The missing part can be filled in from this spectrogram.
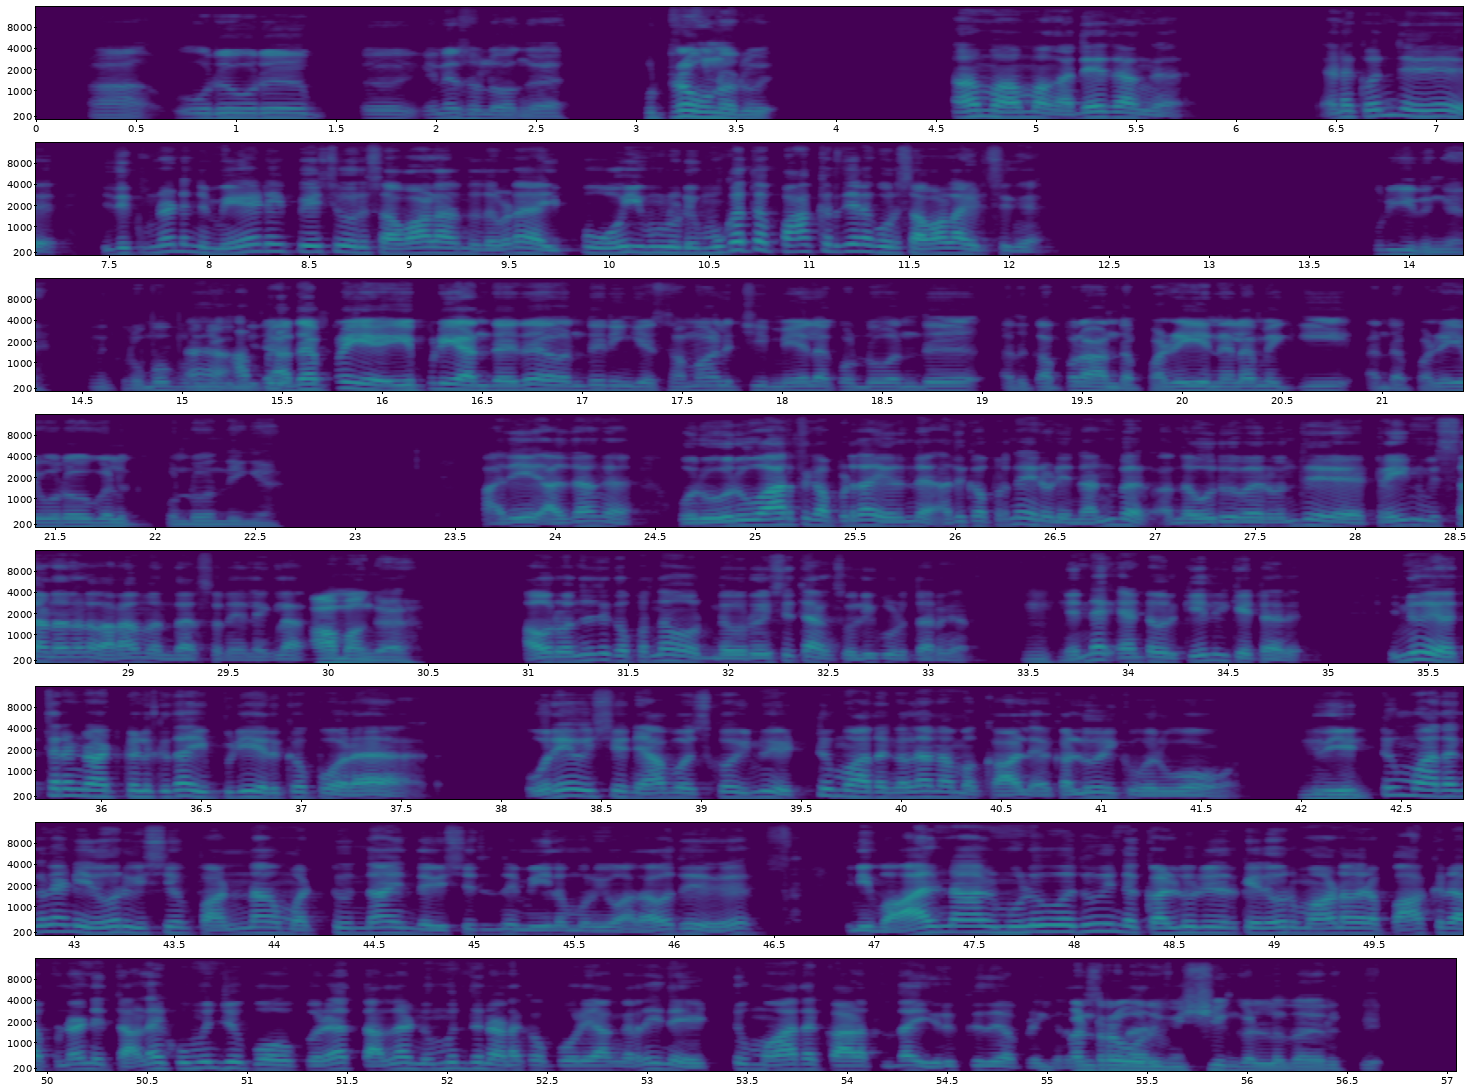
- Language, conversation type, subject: Tamil, podcast, பெரிய சவாலை எப்படி சமாளித்தீர்கள்?
- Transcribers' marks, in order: other noise; tapping; other background noise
